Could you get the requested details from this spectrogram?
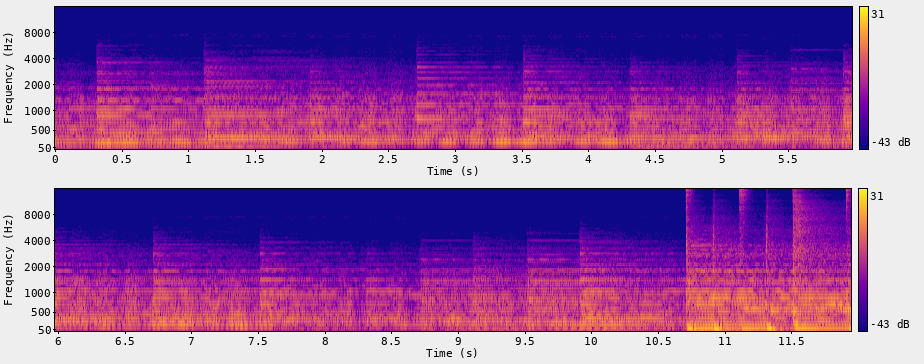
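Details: Soft ambient piano music plays throughout, with no birdsong or other animal sound.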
